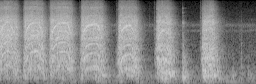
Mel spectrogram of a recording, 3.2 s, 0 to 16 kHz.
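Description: Seven close bursts from a power drill sinking T20/T27 deck screws into wood while building a shave horse, each run whining up and stopping, loud and near with no talk.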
